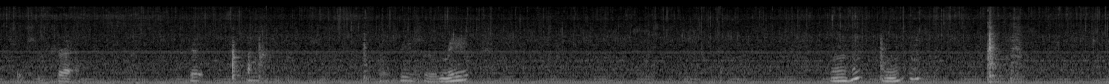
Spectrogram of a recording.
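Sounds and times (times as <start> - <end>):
meat sizzling on a griddle: 0.0 - 11.0.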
